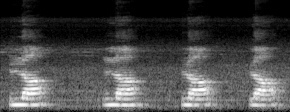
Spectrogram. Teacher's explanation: জিহ্বার 2 পাশ দিয়ে, জিহ্বাটা একদম সোজা থাকে, মুখের দিকে থাকে, ল, ল, ল। জিহ্বার 2 পাশ দিয়ে মৃদু বাতাস বের হয়, এই জন্য এই ল বর্ণকে বলা হয় পার্শ্বিক বর্ণ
